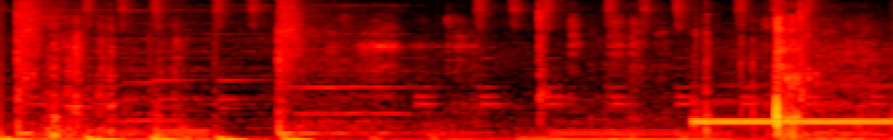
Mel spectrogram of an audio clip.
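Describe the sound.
Ringback tone of an outgoing phone call to someone in another state and time zone: a steady, unbroken electronic tone that starts near the end and holds for about a second after other busy sounds.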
